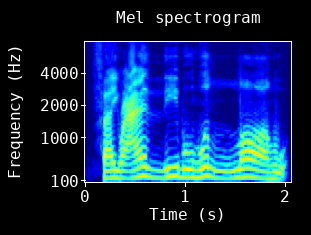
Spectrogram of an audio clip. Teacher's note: terus kita memasuki ke lafaz Allah kita tebalkan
